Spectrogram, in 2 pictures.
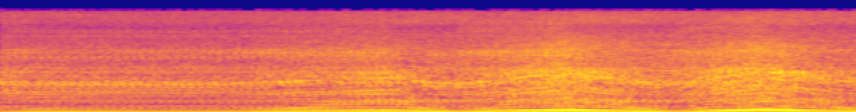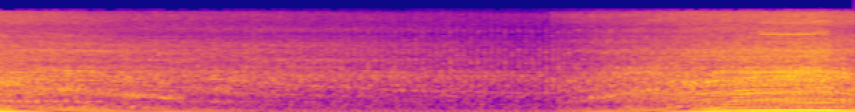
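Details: Engine rises and falls with throttle while a high whistle climbs and drops with each rev; suspected turbocharger whistle, not confirmed.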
